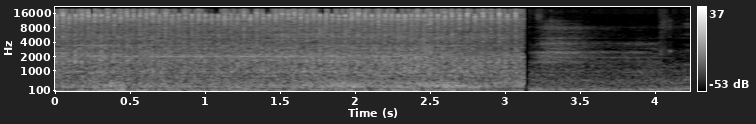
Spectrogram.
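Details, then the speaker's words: 2005 Nissan Altima 4-cylinder with electronic throttle body, after a throttle body relearn fixed an idle surging between 2000 and 3000 rpm: steady, even idle rumble with no misses or stumbles for about three seconds; normal idle. "الحمد لله شغالة مظبوط. ما في مشاكل الحمد لله."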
